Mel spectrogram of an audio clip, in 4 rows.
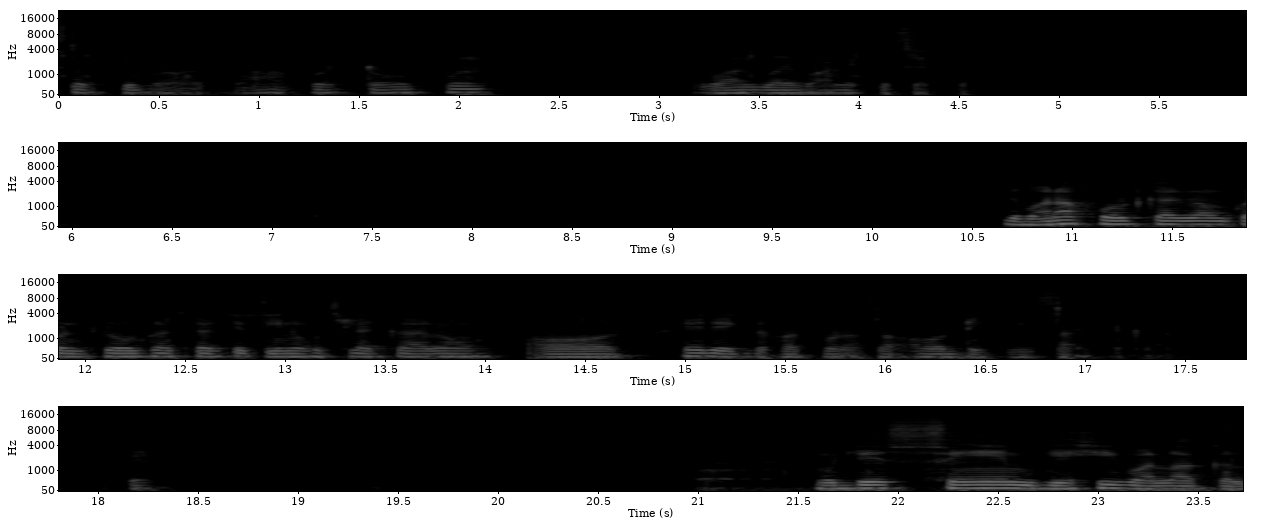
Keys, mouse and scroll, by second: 0.3 scroll up 1, 0.5 space, 0.6 click, 1.0 space, 1.3 scroll up 1, 2.3-11.8 drag, 14.5-17.4 alt+shift+drag, 18.2-19.2 scroll up 1, 19.2-20.6 drag, 20.6-21.5 scroll down 1, 23.6 click.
